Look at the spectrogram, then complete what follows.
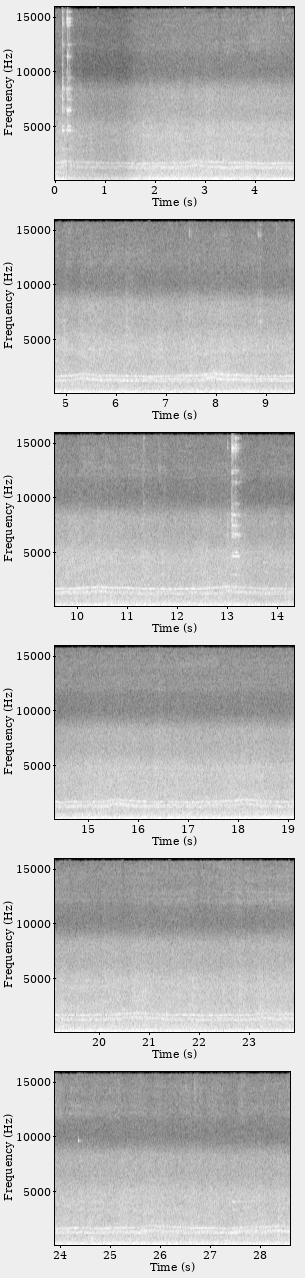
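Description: Machinery of a compressed-air plant running steadily: a constant hum and noise with a high whine that wavers slightly in pitch. One sharp click about thirteen seconds in.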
